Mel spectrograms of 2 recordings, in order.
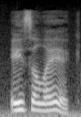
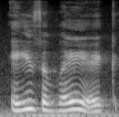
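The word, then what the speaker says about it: azelaic: fight against free radicals now this is one myself that I thought was a short vowel sound and it is not so here's how you say this one AIC AIC is a chemical compound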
